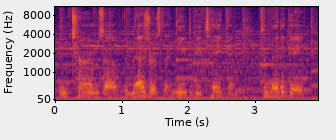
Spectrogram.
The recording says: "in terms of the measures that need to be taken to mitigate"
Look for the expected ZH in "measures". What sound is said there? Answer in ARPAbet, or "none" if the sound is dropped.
ZH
